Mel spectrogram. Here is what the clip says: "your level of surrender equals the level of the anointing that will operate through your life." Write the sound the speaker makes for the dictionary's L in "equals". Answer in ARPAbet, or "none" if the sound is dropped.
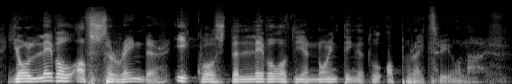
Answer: L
